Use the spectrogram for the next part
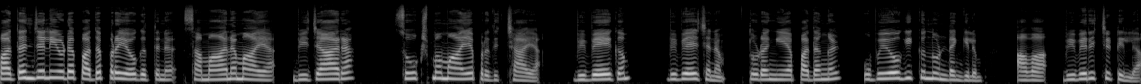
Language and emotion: Malayalam, neutral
